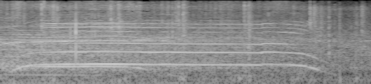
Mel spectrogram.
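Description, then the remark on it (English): A stadium crowd at a Northwestern University football game cheers in a loud, steady roar as a flag sails onto the field via parachutist, with one long, high, whistle-like note held over the noise for about a second and a half before it drops off. “Then another flag sailed onto the field via parachutist, and the crowd cheered.”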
